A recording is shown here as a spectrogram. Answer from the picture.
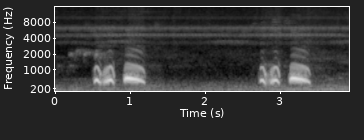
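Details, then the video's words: Spotted dove lure call meant to draw replies from other doves: two phrases of paired short coos and a drawn-out throaty coo, a little over two seconds apart, over a quiet background with a faint high hum. "SEMUA BURUNG TEKUKUR PASTI NYAUT DENGAN SUARA INI"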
